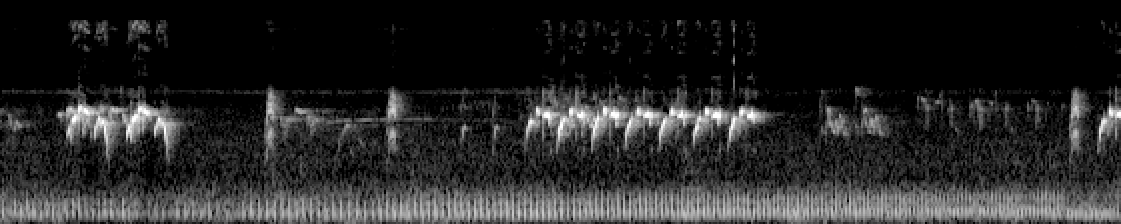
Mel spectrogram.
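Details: Lively sooty-headed bulbul singing a lure song: quick runs of sharp, dropping chirps in rapid clusters, with pauses between the runs and a soft low hum behind.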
